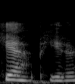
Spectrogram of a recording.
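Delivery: put-on whispery tearful voice. Mocking an actress's line delivery: Kirsten Dunst whisper cry-speaking. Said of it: "whisper voice of".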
